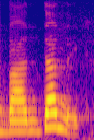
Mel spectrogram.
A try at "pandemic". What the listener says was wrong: You say during the pandemic. So the P, that initial P, you need to pronounce that a little bit more clearly.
